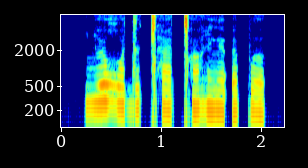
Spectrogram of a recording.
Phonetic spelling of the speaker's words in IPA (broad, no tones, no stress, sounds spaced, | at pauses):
ʎ ø ʁʷ ɛ d ɘ ǀʰ æ ǀʰ ɐ̃ ɦ ĩ lʲ ɐ̃ ʔ ɛ p ə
